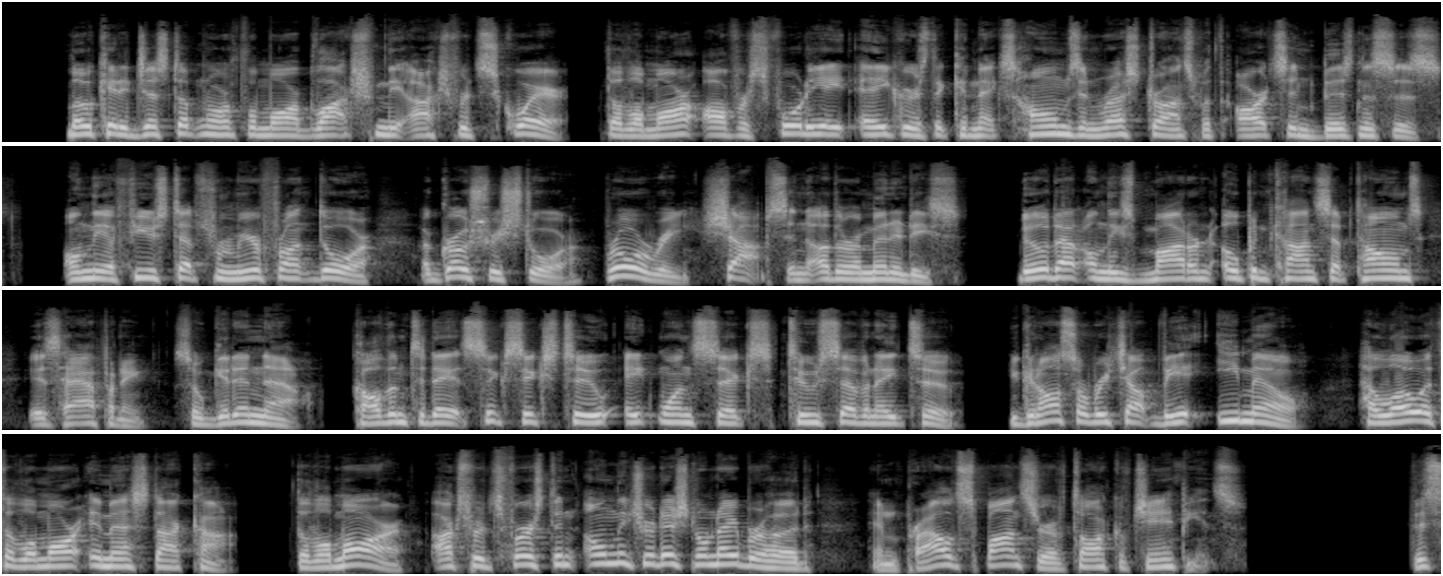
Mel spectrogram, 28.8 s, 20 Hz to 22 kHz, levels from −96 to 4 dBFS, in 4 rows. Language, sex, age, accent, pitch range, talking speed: English, male, 30-49, American, 145-185 Hz, 175 wpm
